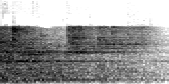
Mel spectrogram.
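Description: A single loud, heavy thud of a man's head striking a pole as he knocks himself out, followed by a dense, rumbling ring that slowly fades over about a second and a half, with no one talking.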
